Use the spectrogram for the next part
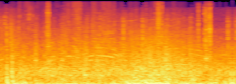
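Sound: gunfire in video game Delta Force

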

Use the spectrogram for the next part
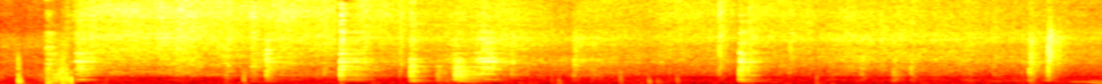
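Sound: frying green chillies in a pan

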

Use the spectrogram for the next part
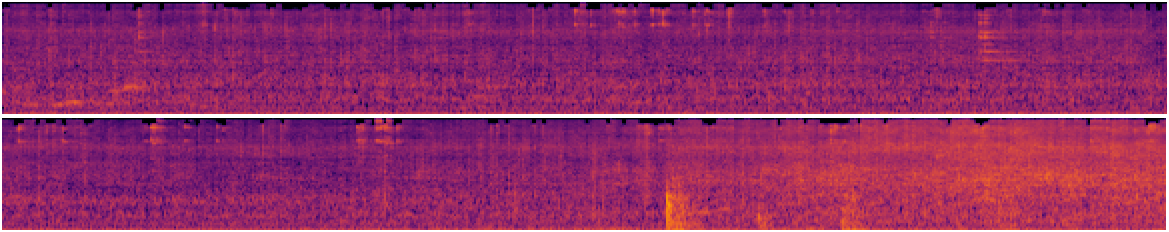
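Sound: tomato, mint and coriander leaves frying for biryani

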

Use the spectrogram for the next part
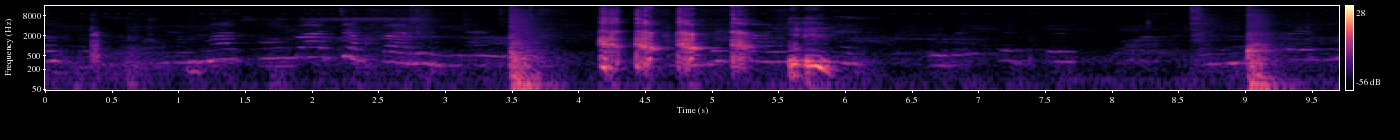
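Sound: child coughing

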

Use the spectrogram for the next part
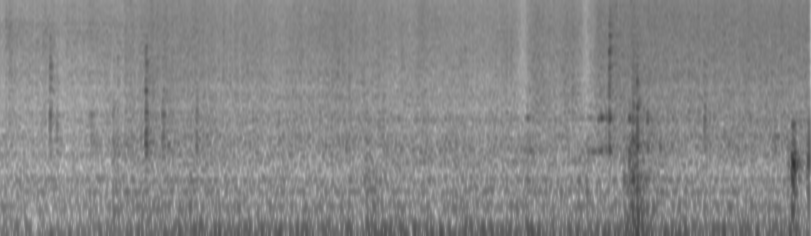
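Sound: stir-frying yakisoba noodles with bean sprouts in a pan

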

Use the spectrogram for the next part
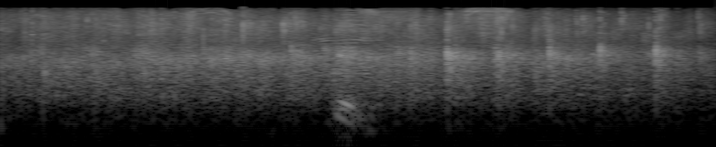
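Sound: congregation applause in church

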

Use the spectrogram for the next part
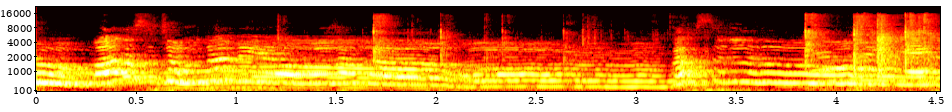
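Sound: children clapping hands

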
